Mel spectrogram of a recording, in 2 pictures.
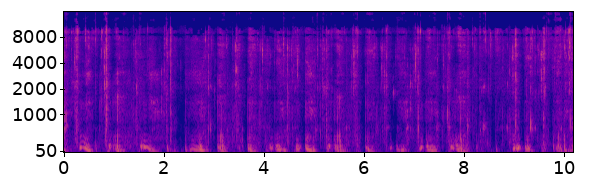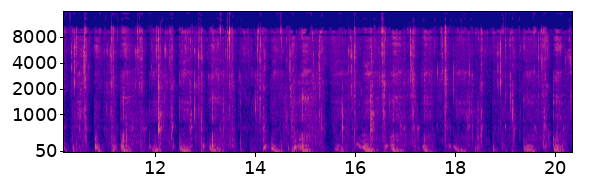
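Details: A steady run of moist lapping and slurping from Max the dog working over a bumpy orange licking mat laden with eggs and diluted peanut oil, dense uneven strokes heard up close indoors with no talking.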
